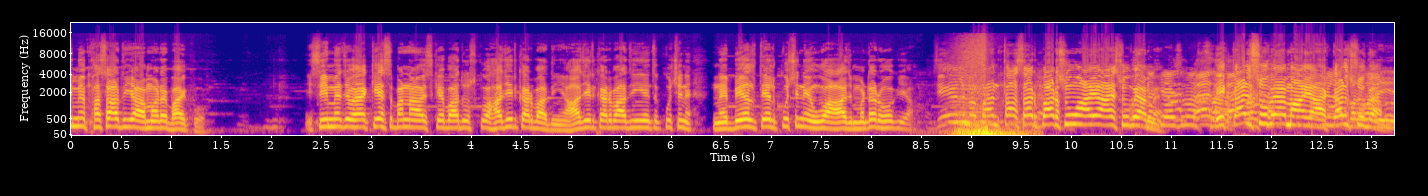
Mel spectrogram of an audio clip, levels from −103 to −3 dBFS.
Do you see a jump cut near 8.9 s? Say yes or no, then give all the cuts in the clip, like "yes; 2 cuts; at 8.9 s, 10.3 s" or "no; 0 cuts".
yes; 1 cut; at 8.9 s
